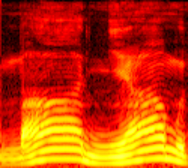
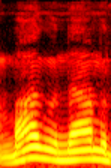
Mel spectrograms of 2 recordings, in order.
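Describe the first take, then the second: First: The gn is a palatal ny sound. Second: The g is hard, followed by n. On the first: The speaker calls it right. "マーニャームという発音になります" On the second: The speaker calls it wrong. "これはマグナムではなくて"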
